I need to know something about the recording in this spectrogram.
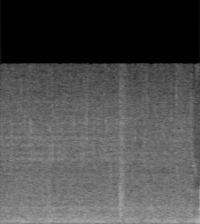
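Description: Steady hiss of rain falling, with one faint tick about a second in.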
